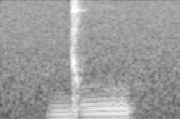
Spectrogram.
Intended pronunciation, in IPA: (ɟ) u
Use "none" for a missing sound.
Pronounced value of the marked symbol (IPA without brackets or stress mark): ɟ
